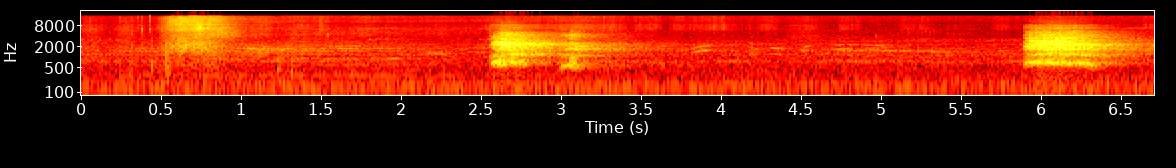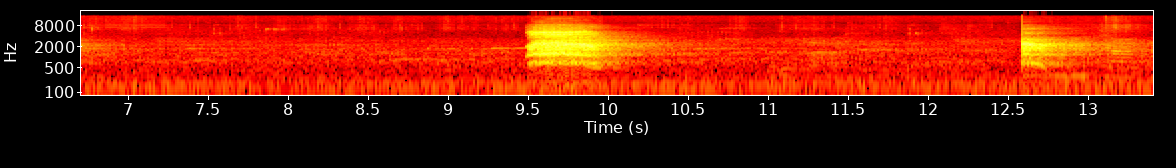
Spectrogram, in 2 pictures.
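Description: A barking deer gives short, harsh, hoarse barks, one roughly every three seconds.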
